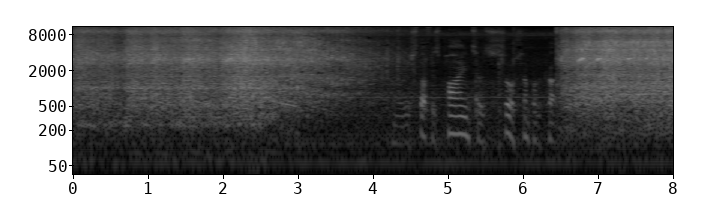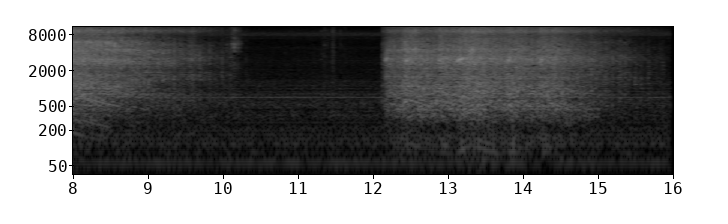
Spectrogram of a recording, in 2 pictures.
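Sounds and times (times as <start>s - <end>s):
jigsaw cutting wood board: 0.0s - 4.3s, 6.5s - 10.2s, 12.2s - 15.8s.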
